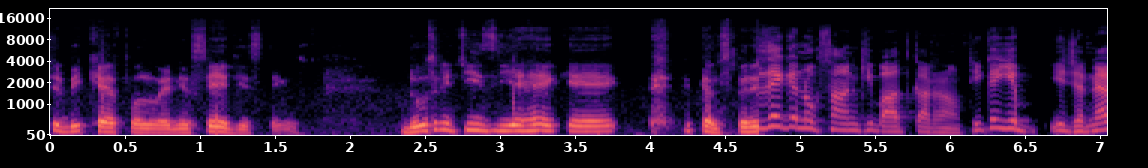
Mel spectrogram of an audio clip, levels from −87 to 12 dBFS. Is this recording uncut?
no; 1 cut; at 4.7 s

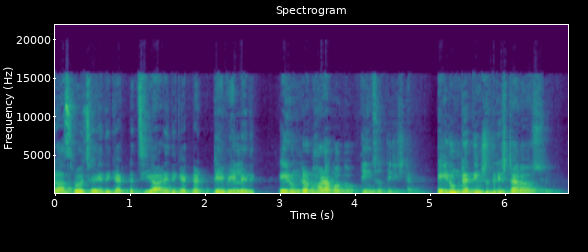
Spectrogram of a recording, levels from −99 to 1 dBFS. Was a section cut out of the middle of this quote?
yes; 1 cut; at 2.6 s

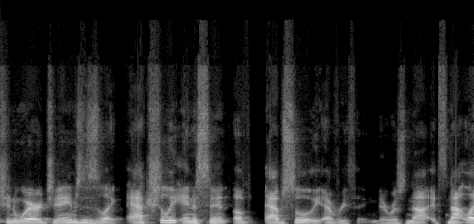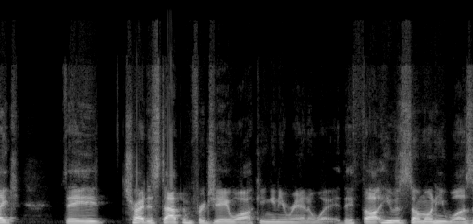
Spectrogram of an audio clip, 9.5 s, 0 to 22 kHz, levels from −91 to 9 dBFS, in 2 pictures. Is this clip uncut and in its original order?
yes; 0 cuts

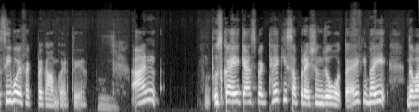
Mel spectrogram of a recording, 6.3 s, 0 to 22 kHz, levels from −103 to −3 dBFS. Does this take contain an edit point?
no; 0 cuts

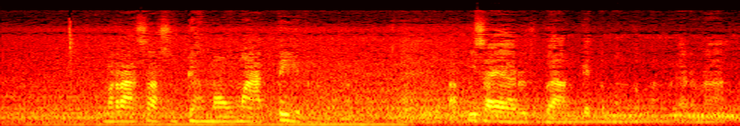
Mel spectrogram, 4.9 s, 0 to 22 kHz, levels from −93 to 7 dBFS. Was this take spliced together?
yes; 1 cut; at 2.7 s

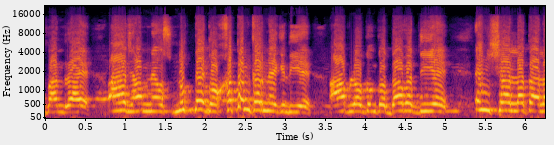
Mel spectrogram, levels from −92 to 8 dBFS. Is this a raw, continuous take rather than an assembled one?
yes; 0 cuts

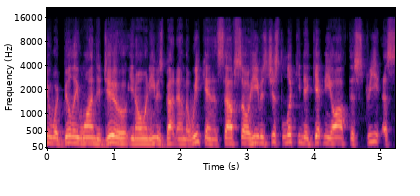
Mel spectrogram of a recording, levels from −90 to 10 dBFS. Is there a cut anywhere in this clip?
no; 0 cuts

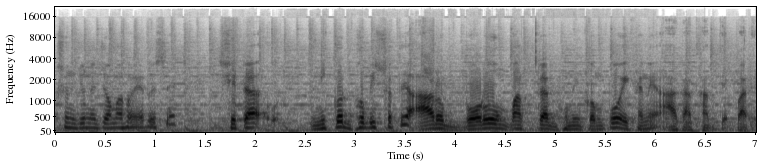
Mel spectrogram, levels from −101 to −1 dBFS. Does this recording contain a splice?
no; 0 cuts

